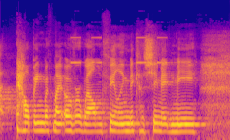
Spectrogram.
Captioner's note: timer beeps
